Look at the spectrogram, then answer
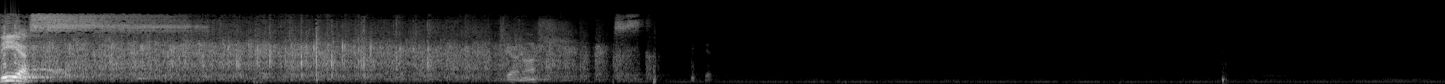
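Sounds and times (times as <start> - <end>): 
speech: 0.0 - 0.5
audience applause: 0.0 - 6.4.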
